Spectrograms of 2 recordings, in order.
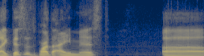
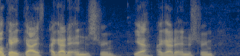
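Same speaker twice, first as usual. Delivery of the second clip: ordinary delivery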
